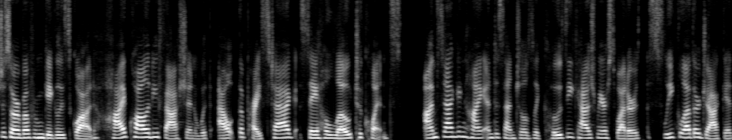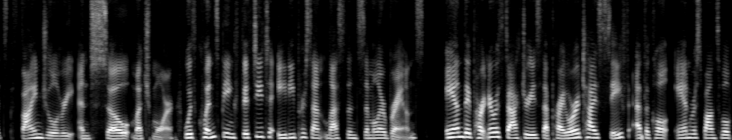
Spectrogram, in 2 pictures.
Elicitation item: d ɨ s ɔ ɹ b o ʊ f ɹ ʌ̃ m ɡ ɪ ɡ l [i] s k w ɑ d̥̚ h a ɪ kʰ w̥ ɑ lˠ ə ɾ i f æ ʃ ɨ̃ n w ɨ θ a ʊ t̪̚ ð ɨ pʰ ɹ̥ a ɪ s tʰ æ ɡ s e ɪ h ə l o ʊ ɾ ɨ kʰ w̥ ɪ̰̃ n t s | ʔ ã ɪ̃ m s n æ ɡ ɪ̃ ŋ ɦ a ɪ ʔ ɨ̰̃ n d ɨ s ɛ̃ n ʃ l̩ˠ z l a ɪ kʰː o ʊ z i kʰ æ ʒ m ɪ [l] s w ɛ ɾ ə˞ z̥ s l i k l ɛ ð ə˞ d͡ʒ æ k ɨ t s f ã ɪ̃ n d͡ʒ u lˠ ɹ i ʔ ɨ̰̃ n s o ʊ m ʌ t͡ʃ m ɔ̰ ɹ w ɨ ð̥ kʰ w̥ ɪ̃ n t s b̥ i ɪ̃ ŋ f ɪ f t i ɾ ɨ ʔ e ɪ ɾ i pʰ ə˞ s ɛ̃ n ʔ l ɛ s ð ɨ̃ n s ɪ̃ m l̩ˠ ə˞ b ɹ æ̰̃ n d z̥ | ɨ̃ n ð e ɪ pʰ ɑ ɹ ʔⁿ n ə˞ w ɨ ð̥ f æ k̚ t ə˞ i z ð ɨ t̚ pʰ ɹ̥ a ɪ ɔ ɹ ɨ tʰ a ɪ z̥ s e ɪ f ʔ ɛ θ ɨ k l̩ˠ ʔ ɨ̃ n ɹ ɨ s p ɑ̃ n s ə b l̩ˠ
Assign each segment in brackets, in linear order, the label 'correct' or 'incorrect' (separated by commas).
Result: correct, incorrect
